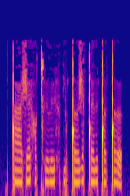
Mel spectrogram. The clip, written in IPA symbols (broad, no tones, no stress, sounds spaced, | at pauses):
ǃ aː ʃ ɛ h ɔ ǀʰ y l y h ɘ k j o ǃ əː ʒ a ǃ ɛ ð y ǃ əː ǃ əː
